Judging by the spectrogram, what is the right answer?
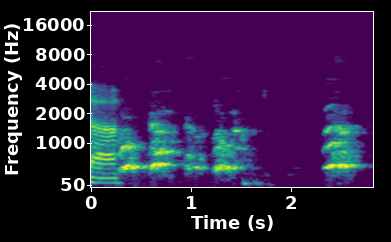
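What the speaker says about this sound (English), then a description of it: "here's the dogs barking" A dog barks and howls in a rapid string of yelps, close and loud, then pauses briefly before one more bark.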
